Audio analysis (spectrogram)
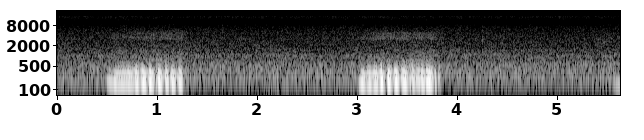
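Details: A sleeping nine-year-old pet cat snoring: two soft, low, rasping breaths with a fluttering texture, about two seconds apart, in a quiet room.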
